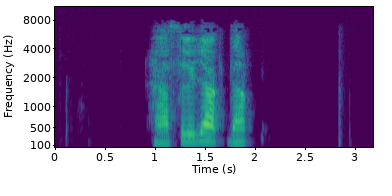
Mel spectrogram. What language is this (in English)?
Thai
